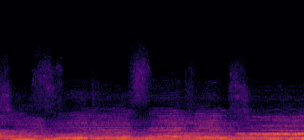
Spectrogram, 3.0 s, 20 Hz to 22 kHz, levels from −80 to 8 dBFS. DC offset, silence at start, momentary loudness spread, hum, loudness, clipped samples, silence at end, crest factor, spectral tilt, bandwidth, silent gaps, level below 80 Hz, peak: under 0.1%; 0 s; 3 LU; none; -30 LUFS; under 0.1%; 0 s; 16 dB; -5.5 dB/octave; 14 kHz; none; -70 dBFS; -14 dBFS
